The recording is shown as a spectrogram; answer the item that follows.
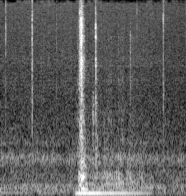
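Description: Faint lull between two songs in a music mix. About a second in there is a single sharp knock, followed by a low hum that lasts about a second.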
